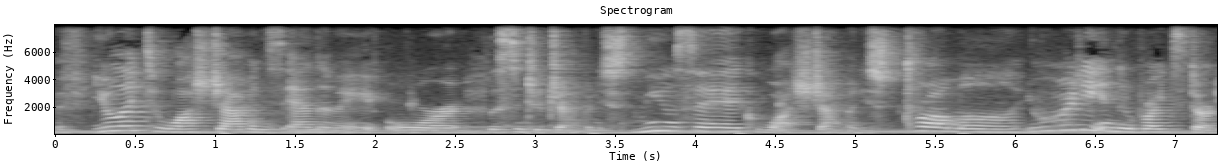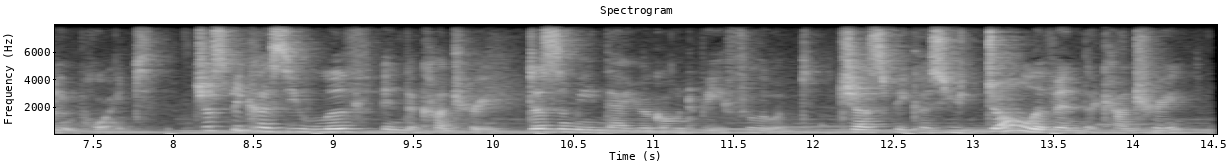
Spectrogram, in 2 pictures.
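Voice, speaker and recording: A woman whose first language is Mandarin Chinese, hosting her own channel and giving earnest, steady tips in scripted tutorial narration. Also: mid-range voice, moderate pace, hardly any pauses. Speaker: YouTube host. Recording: roomy echo with loud background music.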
